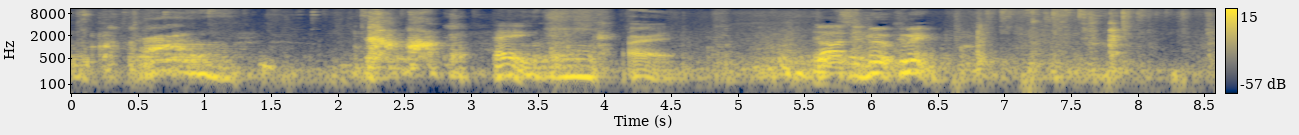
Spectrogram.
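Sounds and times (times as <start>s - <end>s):
dogs growling and snarling: 0.0s - 5.2s
dog barking: 1.2s - 3.0s
speech: 3.2s - 4.6s, 5.6s - 6.6s.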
